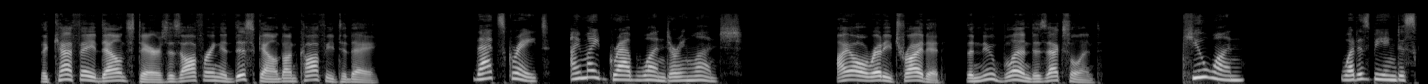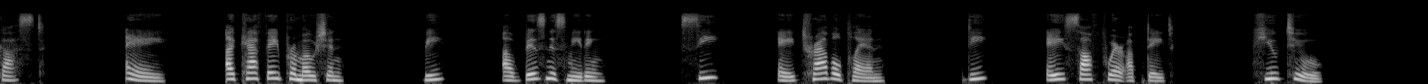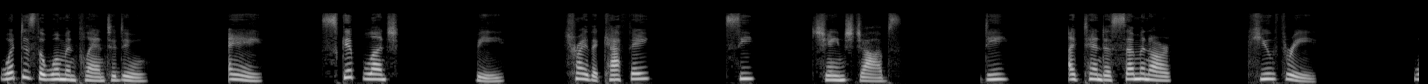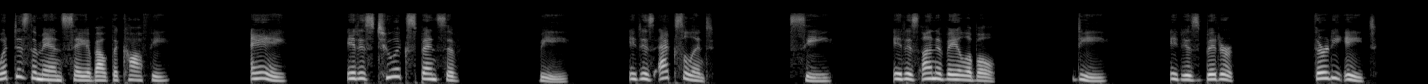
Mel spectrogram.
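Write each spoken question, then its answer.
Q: What is being discussed?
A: A: A cafe promotion.

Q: What does the woman plan to do?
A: B: Try the cafe.

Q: What does the man say about the coffee?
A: B: It is excellent.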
